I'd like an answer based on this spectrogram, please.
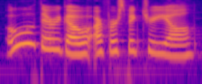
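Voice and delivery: loud, high burst of triumph; excited. Real, not acted. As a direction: cheer a first small victory. Celebrates felling first tree.

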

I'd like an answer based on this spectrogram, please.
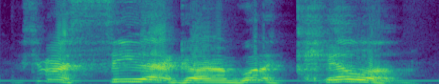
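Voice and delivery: high, loud frustrated threat; angry vow. Real, not acted. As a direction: loudly vow revenge on the enemy. Vowing revenge after dying.

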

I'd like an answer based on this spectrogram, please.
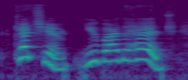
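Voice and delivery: high, loud barked order; rabbit shouting orders. A narrator's reading. The Rabbit ordering someone by the hedge, loud command. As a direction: yell the command across the garden. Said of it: "Then the rabbit's voice alone".

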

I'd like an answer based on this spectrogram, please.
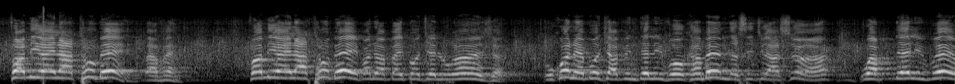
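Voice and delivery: loud, high fervent preaching; full-force preaching. Acted. Preacher driving home the fall of Jericho, fervent shout. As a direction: preach it to the rafters.

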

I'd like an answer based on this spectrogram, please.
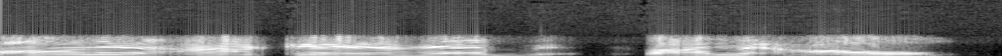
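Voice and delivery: ordinary talk

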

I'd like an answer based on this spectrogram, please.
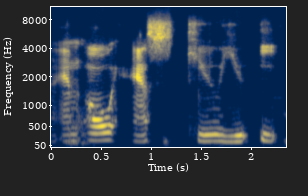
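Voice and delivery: M O S Q U E spelled out one letter at a time. Shown as a demonstration. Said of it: "they pray in the mosque".

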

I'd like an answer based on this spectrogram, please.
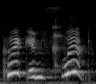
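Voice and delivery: high loud urgent shout; urgent cry. A narrator's reading. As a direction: call out urgently. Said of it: "cried the wise old click beetle".

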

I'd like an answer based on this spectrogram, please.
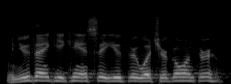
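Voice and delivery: ordinary delivery

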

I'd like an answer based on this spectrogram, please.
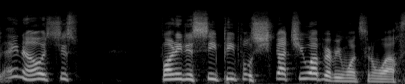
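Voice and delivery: high, mock wife voice; wife's voice. Wife ribbing her husband, high mock voice. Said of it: "she goes".

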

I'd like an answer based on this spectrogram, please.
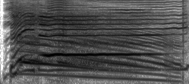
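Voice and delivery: loud drawn-out yeah; cheering shout. Real, not acted. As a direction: whoop it.

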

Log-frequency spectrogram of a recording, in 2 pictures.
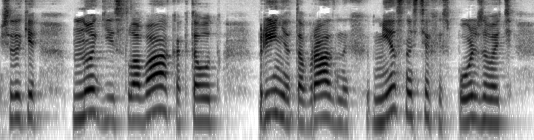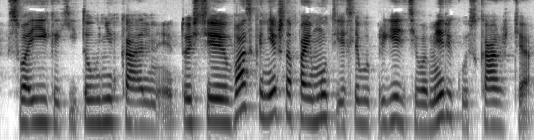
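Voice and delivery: ordinary talk

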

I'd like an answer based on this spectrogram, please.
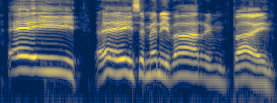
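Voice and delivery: sudden high loud "Ei!" then slow dismay; dismayed cry. Real, not acted. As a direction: cry out at the mistake. Game item falls wrong way. (järkyttynyt huudahdus)

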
